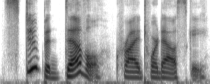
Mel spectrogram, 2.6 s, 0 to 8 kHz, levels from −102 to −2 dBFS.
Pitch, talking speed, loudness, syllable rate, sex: 195 Hz, 90 wpm, -18 LUFS, 3.3 syllables/s, female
